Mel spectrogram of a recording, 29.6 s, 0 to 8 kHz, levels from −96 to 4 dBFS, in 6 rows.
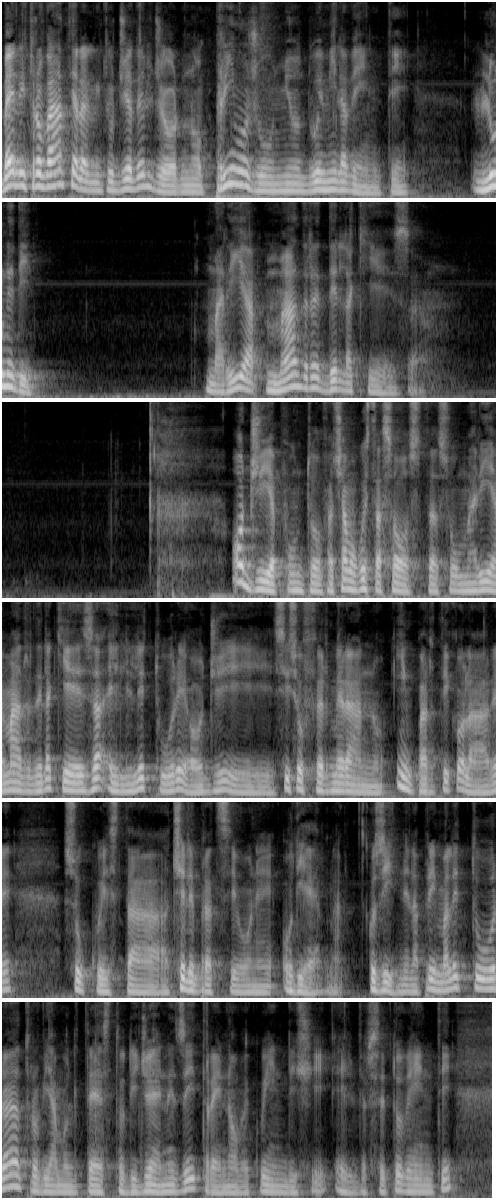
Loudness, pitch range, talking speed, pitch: -24 LUFS, 95-135 Hz, 105 wpm, 115 Hz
